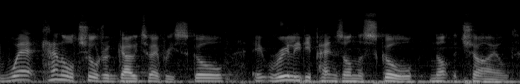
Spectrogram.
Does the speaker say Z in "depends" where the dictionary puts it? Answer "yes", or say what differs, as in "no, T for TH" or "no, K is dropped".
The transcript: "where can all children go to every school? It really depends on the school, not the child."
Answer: yes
